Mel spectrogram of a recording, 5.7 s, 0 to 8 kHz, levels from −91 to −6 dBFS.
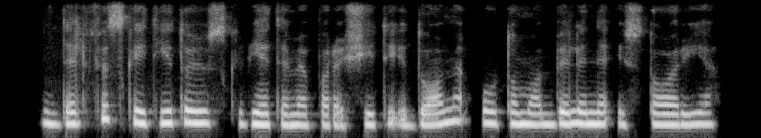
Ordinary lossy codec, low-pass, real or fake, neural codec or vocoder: Opus, 24 kbps; 7.2 kHz; real; none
